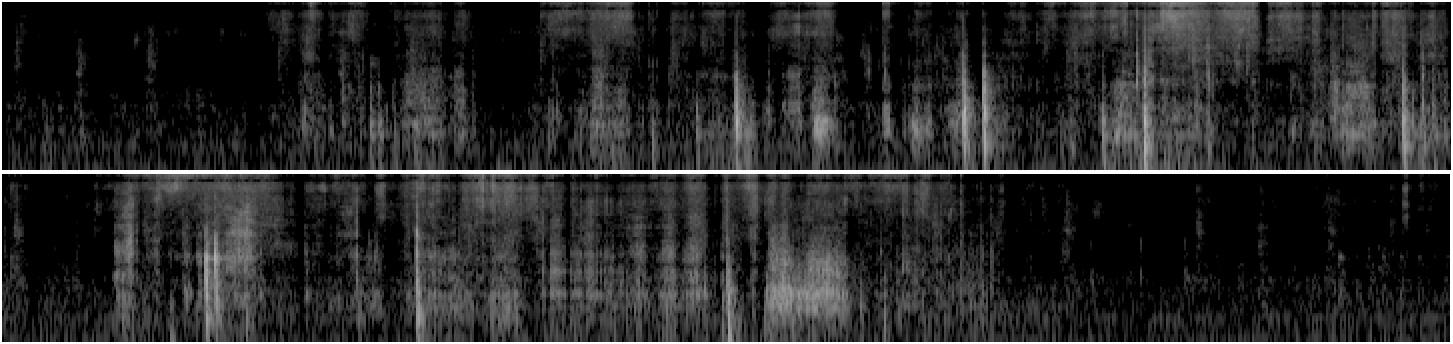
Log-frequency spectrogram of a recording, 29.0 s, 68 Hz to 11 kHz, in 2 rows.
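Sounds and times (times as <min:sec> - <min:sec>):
fingers rubbing on cardboard: 0:15.6 - 0:24.4.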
